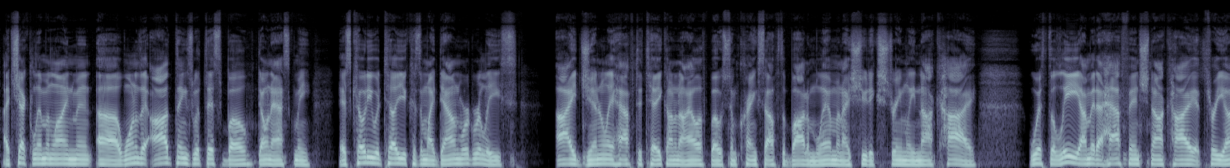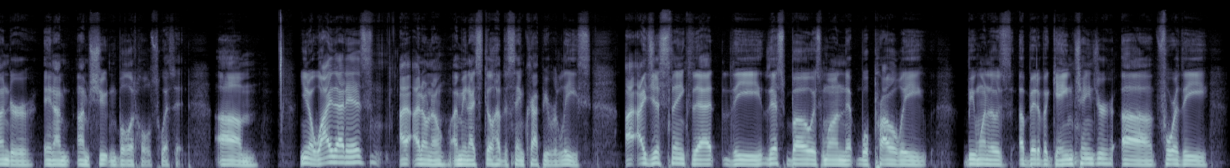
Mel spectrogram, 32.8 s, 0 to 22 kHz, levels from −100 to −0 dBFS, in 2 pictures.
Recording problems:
none

